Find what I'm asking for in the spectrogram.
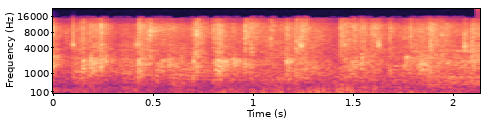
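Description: Dense audience applause fills a hall after a Tamil speech on Periyar and women's rights, steady clapping from many hands throughout with no voices above it.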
